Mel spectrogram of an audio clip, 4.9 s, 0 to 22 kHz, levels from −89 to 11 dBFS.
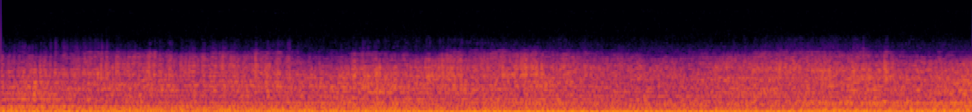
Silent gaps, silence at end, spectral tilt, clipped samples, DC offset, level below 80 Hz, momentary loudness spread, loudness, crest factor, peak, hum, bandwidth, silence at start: none; 0 s; -9.5 dB/octave; under 0.1%; under 0.1%; -22 dBFS; 2 LU; -22 LUFS; 12 dB; -6 dBFS; none; 3.5 kHz; 0 s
